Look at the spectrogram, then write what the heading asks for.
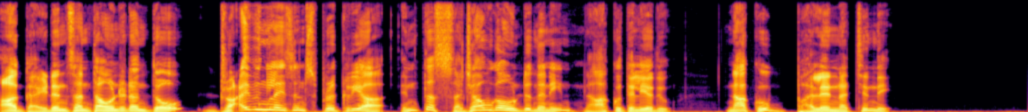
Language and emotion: Telugu, surprised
